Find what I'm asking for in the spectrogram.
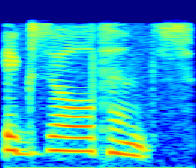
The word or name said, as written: exultance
